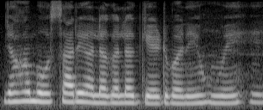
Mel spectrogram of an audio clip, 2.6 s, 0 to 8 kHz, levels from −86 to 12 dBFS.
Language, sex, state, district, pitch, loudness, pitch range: Hindi, female, Madhya Pradesh, Bhopal, 205 Hz, -15 LUFS, 195-230 Hz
